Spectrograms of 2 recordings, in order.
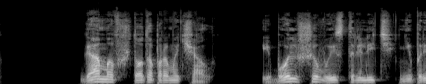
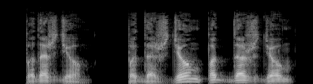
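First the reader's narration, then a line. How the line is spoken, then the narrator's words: Repetitive muttering. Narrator (Russian): бормотал он, и опять начинал по кругу повторять одно и то же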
